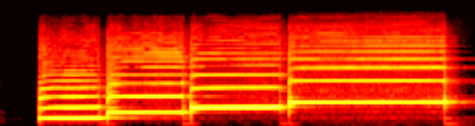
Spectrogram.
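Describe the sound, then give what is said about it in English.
A ram's horn shofar blows four sustained, bright, brassy notes. Each note steps higher than the last to arpeggiate a major chord. Brief breaks separate the notes, and the final, longest tone fades out. “Despite a given shofar's limited number of possible pitches, they always sound harmoniously, arpeggiating a major chord.”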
